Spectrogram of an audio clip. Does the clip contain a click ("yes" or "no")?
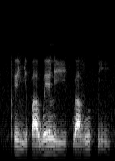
no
